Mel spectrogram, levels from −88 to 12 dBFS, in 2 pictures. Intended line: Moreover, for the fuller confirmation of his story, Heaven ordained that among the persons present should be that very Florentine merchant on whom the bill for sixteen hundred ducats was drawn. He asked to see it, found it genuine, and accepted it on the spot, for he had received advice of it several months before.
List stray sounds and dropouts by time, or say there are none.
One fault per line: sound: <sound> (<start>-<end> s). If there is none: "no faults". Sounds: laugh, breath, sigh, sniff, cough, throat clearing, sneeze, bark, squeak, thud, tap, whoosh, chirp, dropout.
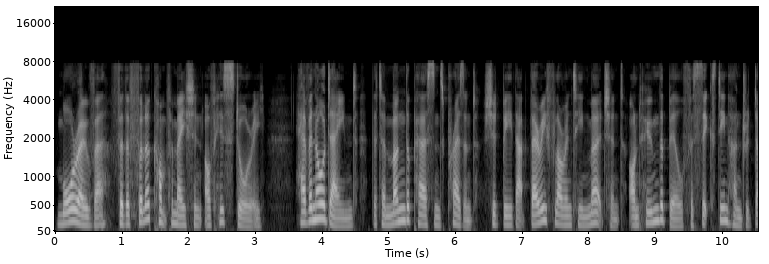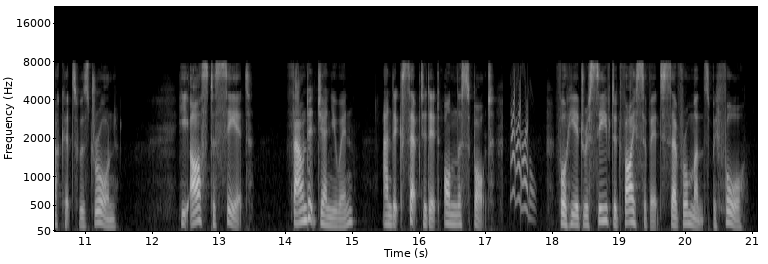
sound: chirp (17.4-17.8 s)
